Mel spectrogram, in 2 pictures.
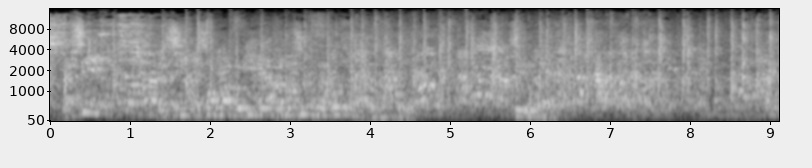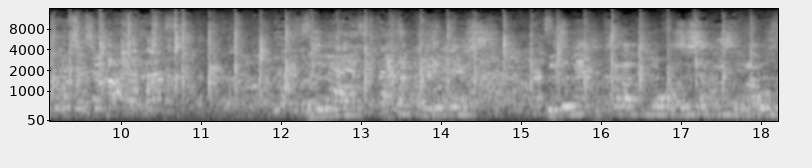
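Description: Women chatter and cheer close by.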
